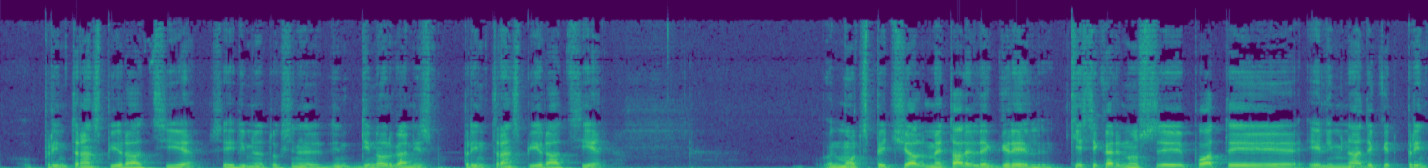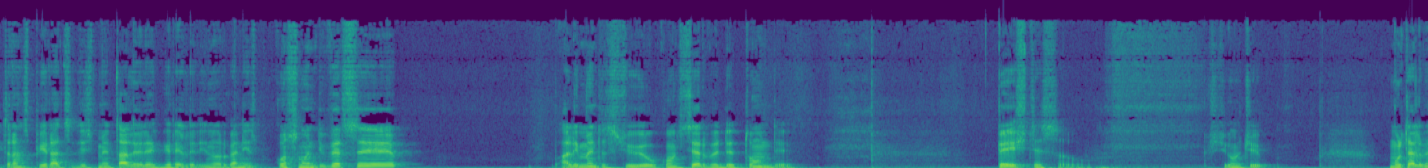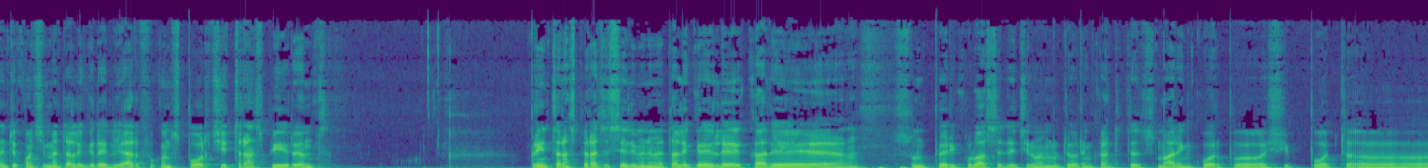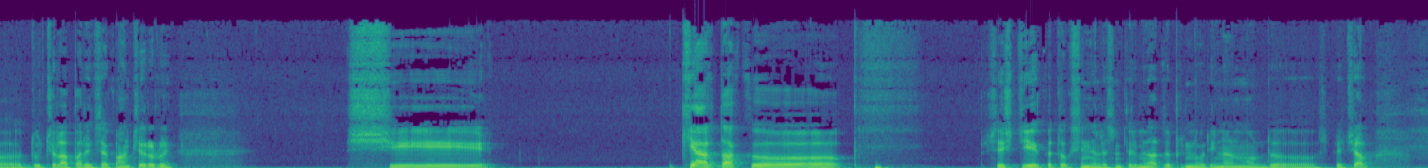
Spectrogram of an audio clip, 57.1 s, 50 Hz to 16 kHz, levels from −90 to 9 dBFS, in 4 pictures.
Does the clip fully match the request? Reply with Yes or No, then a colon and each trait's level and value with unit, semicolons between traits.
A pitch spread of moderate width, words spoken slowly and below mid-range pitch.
No: wide, 7.2 semitones; slow, 100 wpm; very low, 95 Hz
